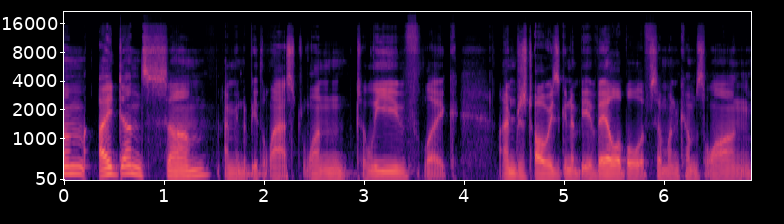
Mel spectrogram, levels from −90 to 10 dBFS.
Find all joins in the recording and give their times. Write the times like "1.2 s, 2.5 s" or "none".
1.6 s

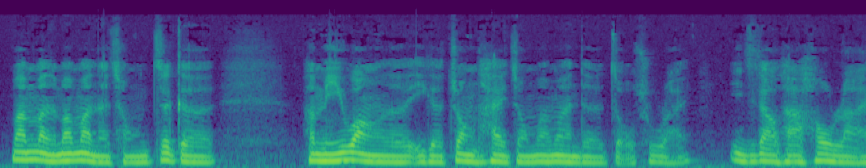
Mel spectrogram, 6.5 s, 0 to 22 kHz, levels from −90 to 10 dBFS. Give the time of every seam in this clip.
none

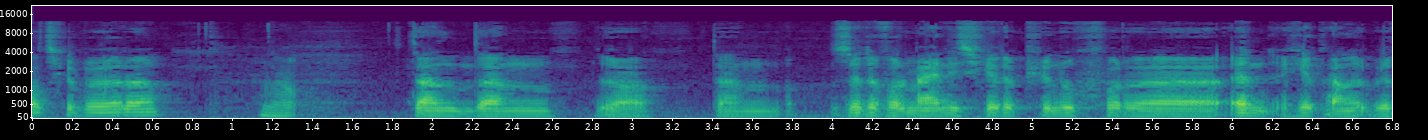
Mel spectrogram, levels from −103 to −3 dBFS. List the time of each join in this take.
none

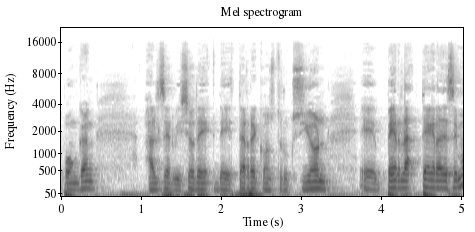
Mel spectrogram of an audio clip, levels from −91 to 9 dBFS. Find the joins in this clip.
none

